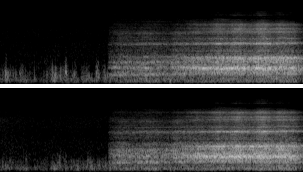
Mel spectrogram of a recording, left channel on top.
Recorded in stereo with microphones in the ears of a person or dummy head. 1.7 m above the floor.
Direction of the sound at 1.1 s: Centre (ahead or behind).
